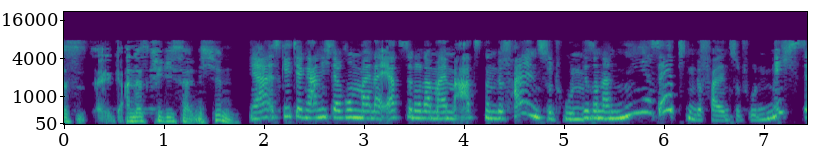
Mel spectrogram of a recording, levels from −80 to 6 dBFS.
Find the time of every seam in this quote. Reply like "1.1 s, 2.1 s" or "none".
1.8 s, 5.2 s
